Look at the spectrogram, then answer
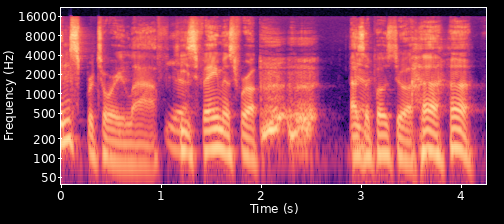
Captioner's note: inhaling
